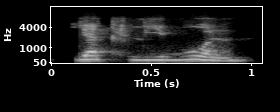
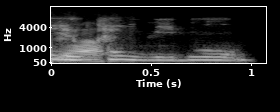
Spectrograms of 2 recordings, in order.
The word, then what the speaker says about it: يُكَذِّبُونَ: Pada lafaz yakdzibun, Ibnu Katsir membaca dengan dhammul ya wa fathul kaf wa tasydidul dzal. Jadi membacanya yukadzibun.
